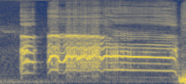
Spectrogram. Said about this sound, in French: Tous les matins, la basse-cour se réveille avec le chant du coq.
